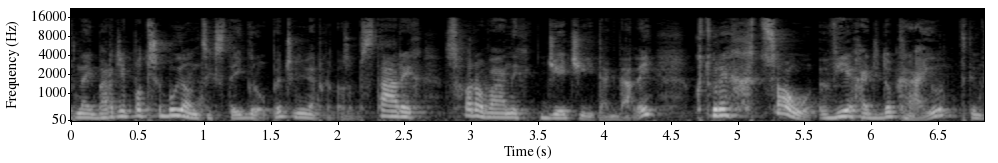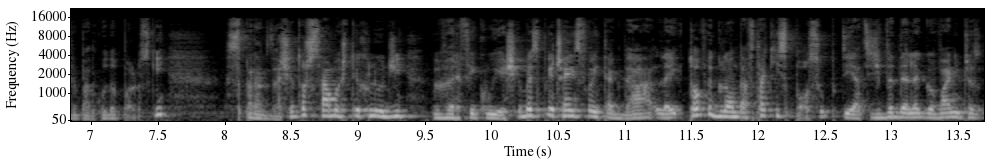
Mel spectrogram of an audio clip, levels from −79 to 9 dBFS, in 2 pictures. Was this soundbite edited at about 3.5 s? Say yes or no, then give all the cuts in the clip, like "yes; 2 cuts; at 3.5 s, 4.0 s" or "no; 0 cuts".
no; 2 cuts; at 11.4 s, 12.6 s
